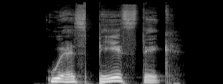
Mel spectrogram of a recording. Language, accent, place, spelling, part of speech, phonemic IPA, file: German, Germany, Berlin, USB-Stick, noun, /uːʔɛsˈbeːˌstɪk/, De-USB-Stick.ogg
- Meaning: flash drive, thumb drive, USB drive, memory stick, pen drive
